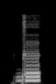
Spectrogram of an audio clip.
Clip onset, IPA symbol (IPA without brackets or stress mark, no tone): ɡ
